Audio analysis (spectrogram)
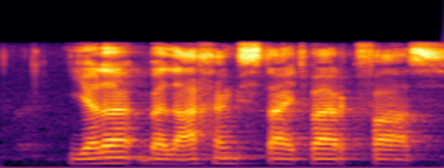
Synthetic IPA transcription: ɦiələbəlæχəŋstœjtværkfɐs

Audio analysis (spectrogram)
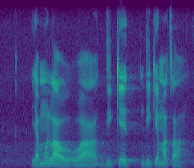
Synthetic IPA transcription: jamʊlaɔwa | dikʼɛmat͡sʼa

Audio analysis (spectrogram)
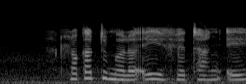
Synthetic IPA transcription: ɬɔkʼatʼumɛlɔʔɪik͡xʰɛtʰaŋ̩ɪ

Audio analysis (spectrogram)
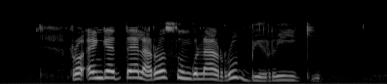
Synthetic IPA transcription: rɔʔɛŋɡɛtɛlarɔsuŋɡularubiriːki

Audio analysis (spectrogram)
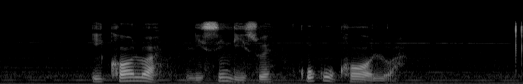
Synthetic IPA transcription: ikʰɔlwa | lisindʱiswɛ | k̬ʼukʼukʰɔːlwa̰

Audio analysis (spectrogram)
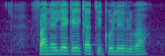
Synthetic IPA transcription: fa̰nɛlɛkʼɛɪkatikɔleriba

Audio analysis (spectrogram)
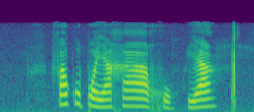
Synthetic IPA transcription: fakʼʊpʼɔjaχaɣʊ | ja

